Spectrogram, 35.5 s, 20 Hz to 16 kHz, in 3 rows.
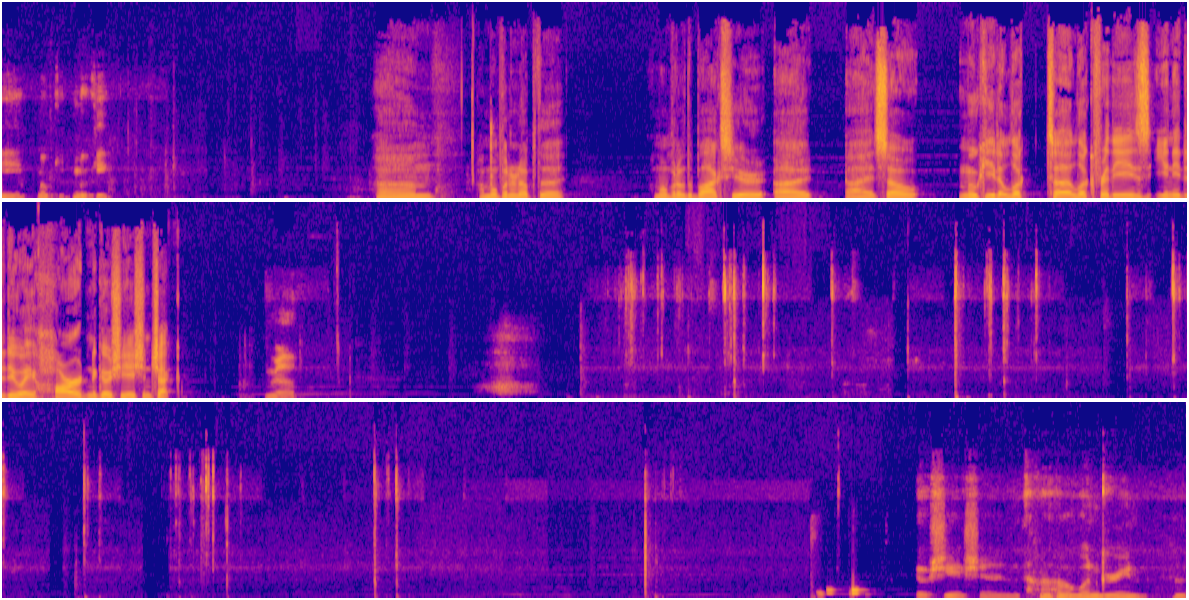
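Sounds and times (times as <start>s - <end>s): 
speech: 0.0s - 1.3s, 3.7s - 5.7s, 6.5s - 13.7s, 14.5s - 14.9s, 32.8s - 35.5s
typing on a computer keyboard: 18.1s - 20.3s, 21.4s - 22.3s, 23.1s - 23.8s, 24.4s - 24.8s, 27.4s - 27.8s.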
